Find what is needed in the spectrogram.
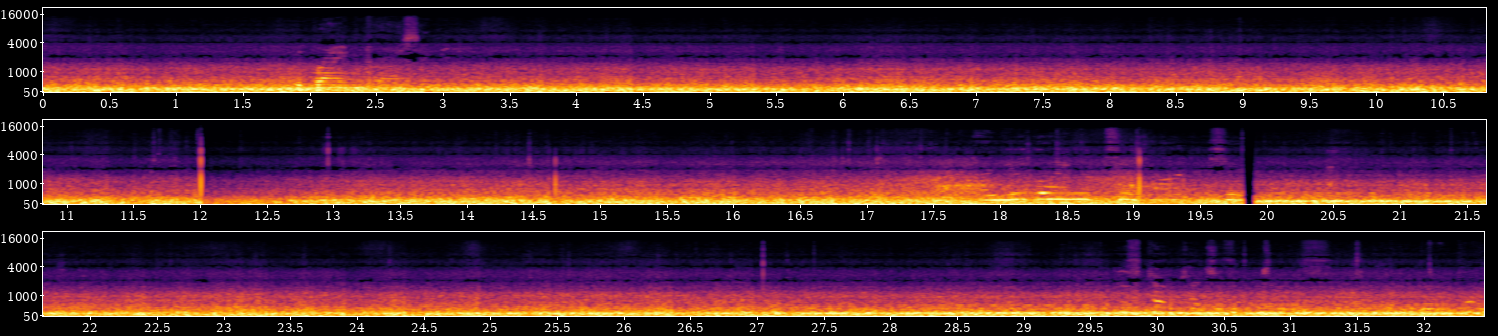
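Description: Steady road and engine drone heard from inside a moving car's cabin, with a constant low hum; the sound cuts out for an instant about two-thirds of the way through.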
